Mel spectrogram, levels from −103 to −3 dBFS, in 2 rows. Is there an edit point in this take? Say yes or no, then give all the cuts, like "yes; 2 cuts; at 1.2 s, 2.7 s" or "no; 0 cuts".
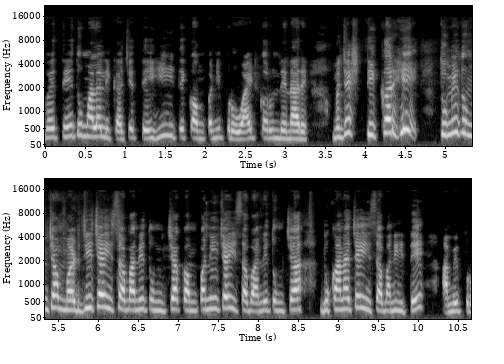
no; 0 cuts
